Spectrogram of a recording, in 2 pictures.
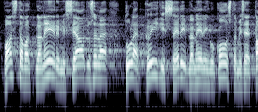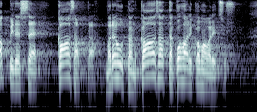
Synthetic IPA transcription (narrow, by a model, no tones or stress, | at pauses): vɑst̪ɑvɑlt̪̚plɑne̞ːɾimisːe̞ɑd̪̥use̞le̞t̪ule̞b̥̚kɤjɡisːee̞ɾiplɑne̞ːɾiŋɡ̥uko̞ːst̪ɑmise̞ːt̪ːɑpːid̪̥e̞sːe̞ | kɑːsɑ̰t̪ːɑ̰mɑɾɤɦut̪ːˑɑnkɑːsɑt̪ːˑɑko̞ɦɑlikˑo̞mɑvɑlʲit̪sus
